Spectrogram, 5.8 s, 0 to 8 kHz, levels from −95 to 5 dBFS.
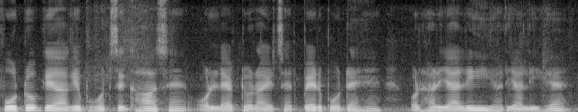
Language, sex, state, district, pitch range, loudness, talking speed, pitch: Hindi, male, Arunachal Pradesh, Lower Dibang Valley, 125-140 Hz, -17 LUFS, 195 wpm, 130 Hz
